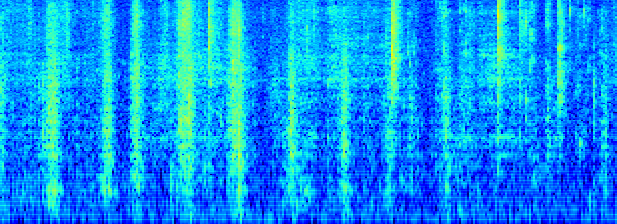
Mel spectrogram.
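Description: Chewing and crunching of bread crust close to the microphone: a faint, irregular string of short crunches, a few a second.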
